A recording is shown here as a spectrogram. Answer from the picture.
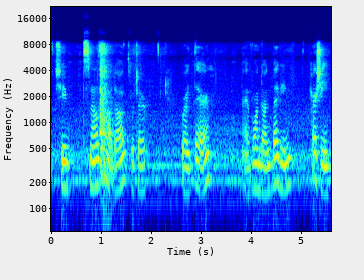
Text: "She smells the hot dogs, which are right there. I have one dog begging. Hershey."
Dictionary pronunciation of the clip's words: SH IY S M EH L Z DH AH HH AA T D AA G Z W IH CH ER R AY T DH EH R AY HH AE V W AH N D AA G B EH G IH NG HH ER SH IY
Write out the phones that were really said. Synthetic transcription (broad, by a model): SH IY S M EH L Z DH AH HH AA T D AA G Z W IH CH ER R AY T DH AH R AY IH V W AH N D AA G B EH G IH NG HH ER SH IY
